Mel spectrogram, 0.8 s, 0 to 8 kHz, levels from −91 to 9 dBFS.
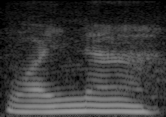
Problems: continuous background conversations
